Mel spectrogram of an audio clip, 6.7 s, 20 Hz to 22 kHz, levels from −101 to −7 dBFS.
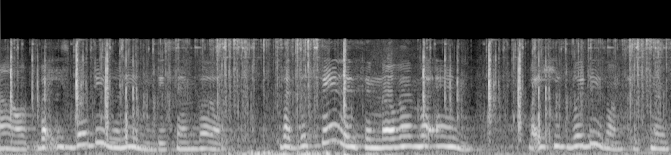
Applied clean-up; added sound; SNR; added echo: none; Keys jangling; 6 dB; reverberation time 1.7 s.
